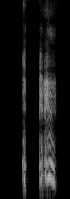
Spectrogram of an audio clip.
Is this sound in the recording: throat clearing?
yes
